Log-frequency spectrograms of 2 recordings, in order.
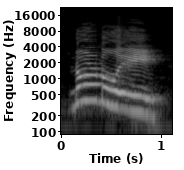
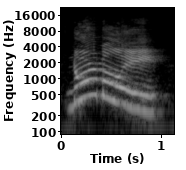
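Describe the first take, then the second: First: Said in the usual way. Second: Normally said high and falling, stressed. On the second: Shown as a demonstration.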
